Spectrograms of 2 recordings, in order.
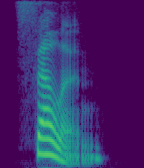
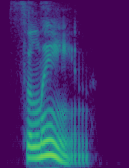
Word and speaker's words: Céline: When she was born, Madame Dion pronounced her daughter's name Céline. Kids in school pronounced it Céline. Everyone around pronounced it Céline. But when she got popular in English Canada and the States, everyone pronounced her name Céline.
